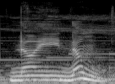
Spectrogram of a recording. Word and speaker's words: नैनं: यहाँ पर आप ध्यान देंगे जो अय का स्वर है ये बहुत विशेष है। इसको अधिकांश लोग उच्चारण करते हैं नैनम, तो ये ए नहीं है, ये है अय, नय, नैनम।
